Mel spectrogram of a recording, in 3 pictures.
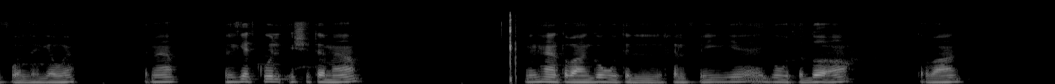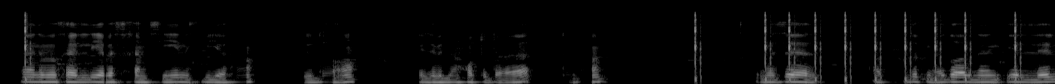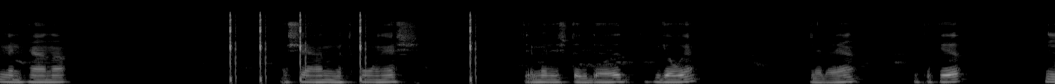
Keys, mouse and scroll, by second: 3.5-4.6 scroll down 1, 4.6-5.0 scroll down 1, 5.0-8.2 drag, 10.6-13.7 drag, 17.3-28.9 drag.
